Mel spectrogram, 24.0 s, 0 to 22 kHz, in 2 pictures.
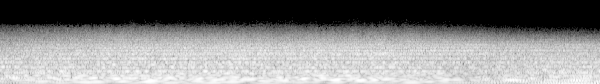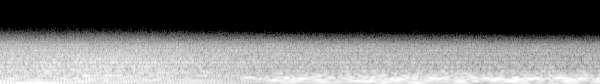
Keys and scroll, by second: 3.8 Right, 11.5 ctrl+j.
